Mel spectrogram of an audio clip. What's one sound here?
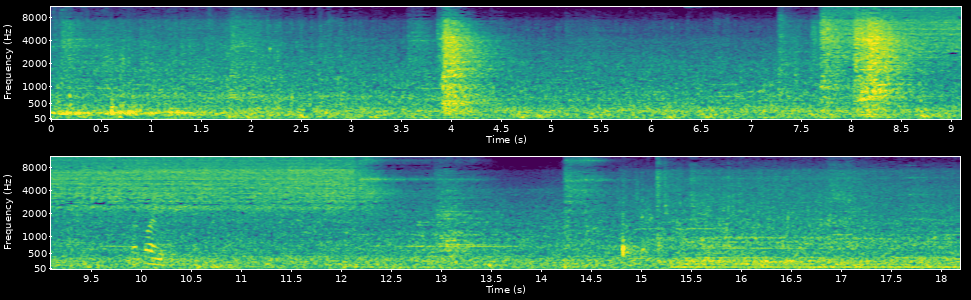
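Liquid pours from a nozzle into a plastic bucket.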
